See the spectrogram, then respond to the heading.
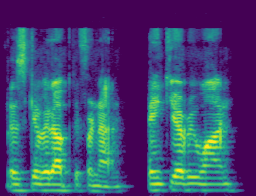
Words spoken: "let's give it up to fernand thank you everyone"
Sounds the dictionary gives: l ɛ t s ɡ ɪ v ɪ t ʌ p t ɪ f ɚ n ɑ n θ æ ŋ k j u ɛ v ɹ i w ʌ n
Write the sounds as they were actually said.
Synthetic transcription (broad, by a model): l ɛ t s ɡ ɪ v ɪ t ʌ p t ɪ f ɚ n ɑ n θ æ ŋ k j u ɛ v ɹ i w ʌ n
